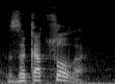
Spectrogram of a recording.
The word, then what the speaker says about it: Закоцола: У нас сегодня в гостях эксперт по вопросам семьи и брака Валентина закоцала. Правильное ударение? Закоцова. Вот, теперь я исправился, я приношу свои извинения.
